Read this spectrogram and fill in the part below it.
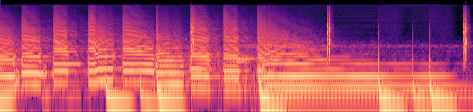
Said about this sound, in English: For example, here's a guitar line that's totally clean. Now, if I play that same part with distortion on it, it sounds louder, even though the average volume is exactly the same.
